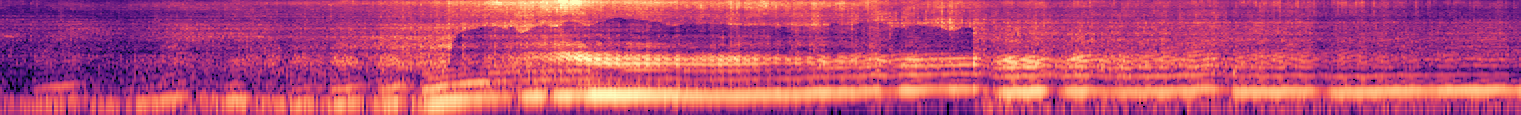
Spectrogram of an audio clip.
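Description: Car engine revving hard as the car slides sideways on snow. The revs climb in a series of short pulls over the first four seconds, then stay high and nearly steady, dipping briefly a few times in the second half. A hiss runs over the engine for several seconds from about four and a half seconds in.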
